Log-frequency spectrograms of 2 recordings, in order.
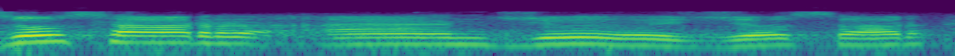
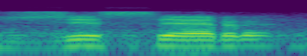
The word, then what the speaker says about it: Djoser: Of course, Zoser and Imhotep. Do we say Zoser or Djoser? So there are many names and pronunciation for Zoser. Zoser, Jesser, Netrichet, Okay. all of this pronunciation for the same meaning.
